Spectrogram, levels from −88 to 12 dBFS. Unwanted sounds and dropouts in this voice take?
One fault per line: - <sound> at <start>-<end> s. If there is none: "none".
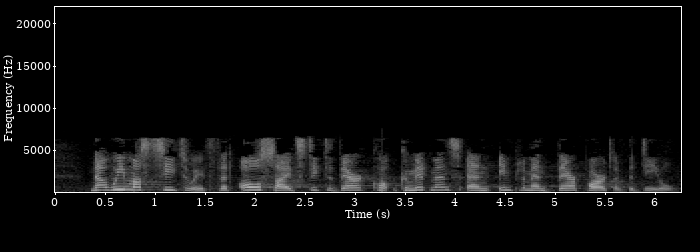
none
